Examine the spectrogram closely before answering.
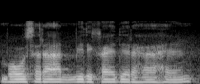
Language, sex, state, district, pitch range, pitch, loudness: Hindi, male, Arunachal Pradesh, Papum Pare, 115-120 Hz, 120 Hz, -17 LUFS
